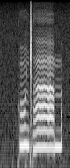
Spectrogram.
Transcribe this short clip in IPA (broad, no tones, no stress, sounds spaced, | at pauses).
k ɔ̃ ɡ͡ǁ aː m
